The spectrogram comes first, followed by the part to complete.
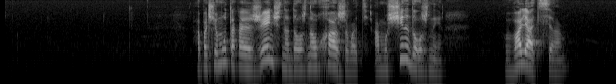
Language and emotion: Russian, angry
